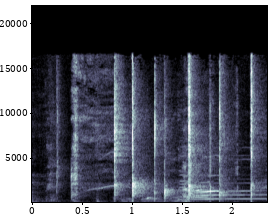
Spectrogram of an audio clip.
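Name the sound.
group clapping hands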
